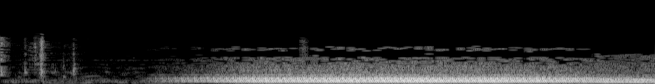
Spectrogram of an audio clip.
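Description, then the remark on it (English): A few sharp clicks and knocks, then a car engine starts up and roars steadily and loudly, its low hum holding strong before easing slightly as it drives off. “I parked my car, went on upstairs,”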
